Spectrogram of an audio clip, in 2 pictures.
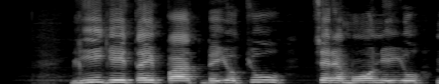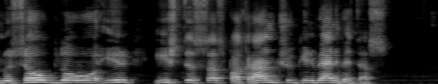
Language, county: Lithuanian, Klaipėda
